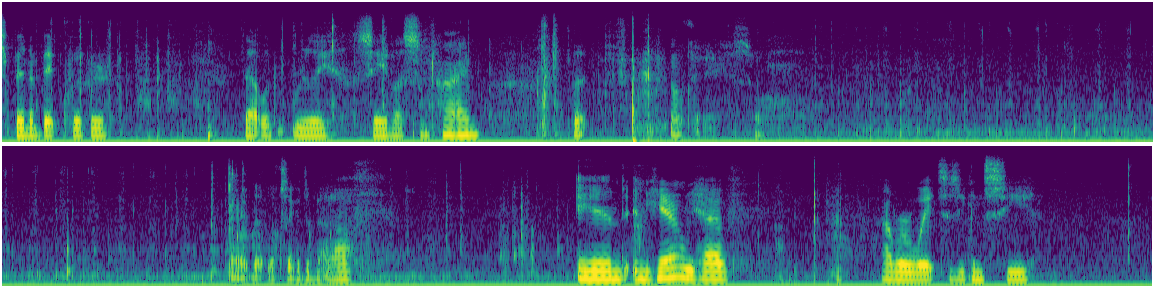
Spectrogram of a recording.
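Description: Plastic toy parts click and rattle as hands handle them.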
